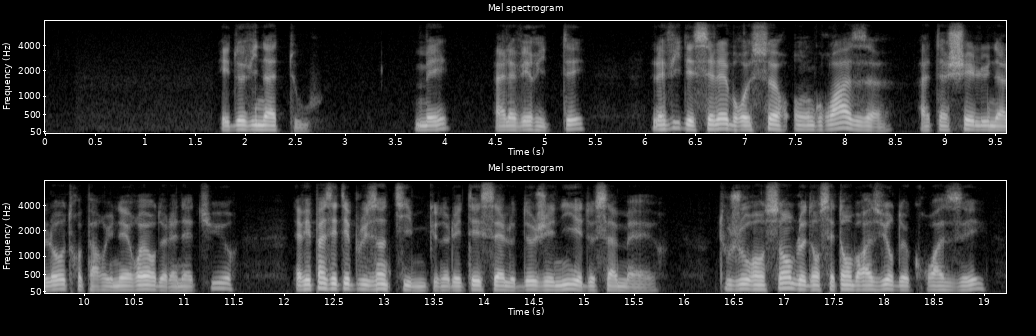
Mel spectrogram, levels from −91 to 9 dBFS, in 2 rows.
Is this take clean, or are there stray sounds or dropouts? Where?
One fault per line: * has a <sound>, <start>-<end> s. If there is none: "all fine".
all fine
